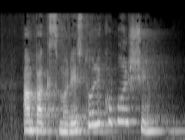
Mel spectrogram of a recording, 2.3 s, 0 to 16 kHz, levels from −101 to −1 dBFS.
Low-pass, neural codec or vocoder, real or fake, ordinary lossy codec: 14.4 kHz; vocoder, 48 kHz, 128 mel bands, Vocos; fake; MP3, 48 kbps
